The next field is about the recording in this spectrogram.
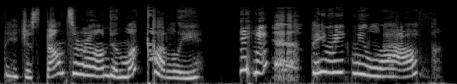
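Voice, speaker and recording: Game role, young female kitsune: tiny sky-high girlish voice, earnest, playful, easily flustered, close dry sound. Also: animated, slow pace, sharp tone, dry recording, heavily acted. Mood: shy, playful. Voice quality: girlish, cutesy. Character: shy, sweet, excitable young female kitsune fox spirit. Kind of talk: video game character voice lines.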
